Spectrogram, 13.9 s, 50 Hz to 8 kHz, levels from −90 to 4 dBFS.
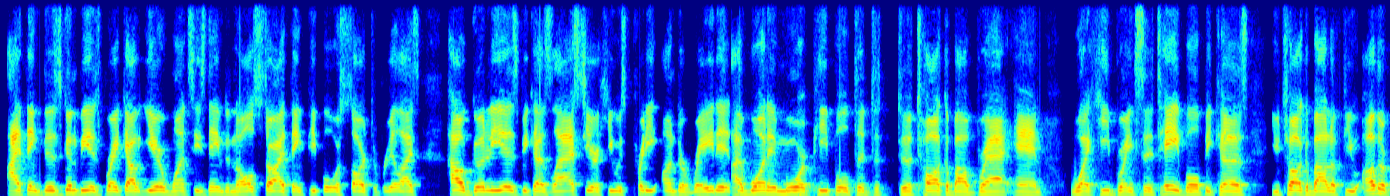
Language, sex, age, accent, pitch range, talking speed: English, male, 20-39, American, 140-160 Hz, 245 wpm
